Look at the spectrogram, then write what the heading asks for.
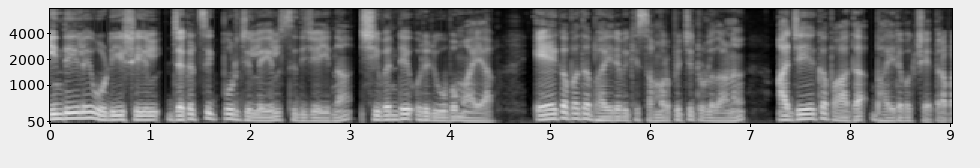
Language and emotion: Malayalam, neutral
